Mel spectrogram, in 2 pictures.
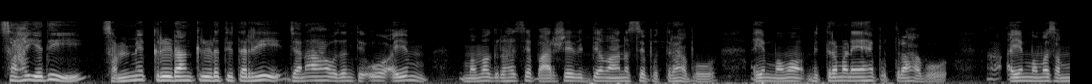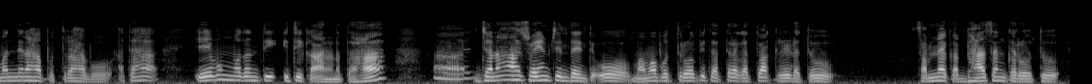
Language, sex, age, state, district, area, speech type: Sanskrit, male, 18-30, Karnataka, Vijayapura, rural, spontaneous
